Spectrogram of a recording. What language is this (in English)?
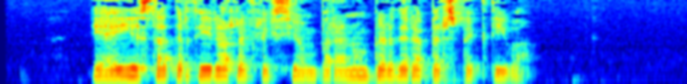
Galician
